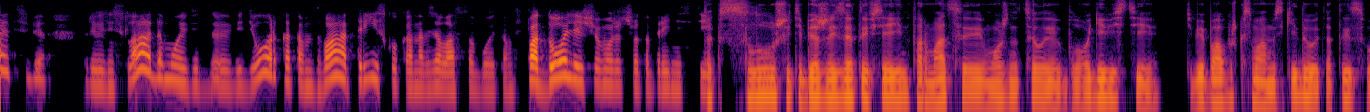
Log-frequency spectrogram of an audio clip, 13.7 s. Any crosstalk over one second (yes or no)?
no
